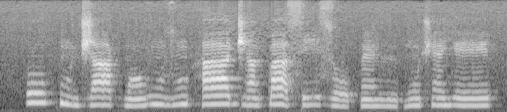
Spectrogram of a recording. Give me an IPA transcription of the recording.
oː˦ kʷ ũ˨ d͡ʒ aː˧ ɡ͡b ɔ̃˨˦ v ũ˦˨ z ũ˦˨ h aː˦ d͡ʒ ã˧ k͡p a˦˨ s iː˧ z oː˨ p ɛ̃˧ ɣ ɨ˨ ɓ ũ˦ ʃ ɛ̃˦ j eː˦

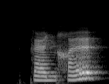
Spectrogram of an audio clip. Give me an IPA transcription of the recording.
k æ ɲ χ ɛ

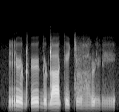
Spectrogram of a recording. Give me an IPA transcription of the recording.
r ø ɖ ʔ ø ɡ ø ɖ a k e c v a̤ ɭ e̤ ɽ e̤

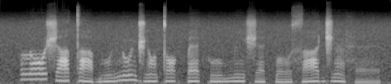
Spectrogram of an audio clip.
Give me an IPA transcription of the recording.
l o˦ ʃ a˦ t a˦˨ b ũ˧ n ũ˦ d͡ʒ ɔ̃˧ t ɔ˧ k͡p ɛ˧ k ũ˨ m ĩ˧ ʃ ɛ˨ k͡p o˨ s a˨˦ d͡ʒ ɛ̃˦˨ h ɛ˨

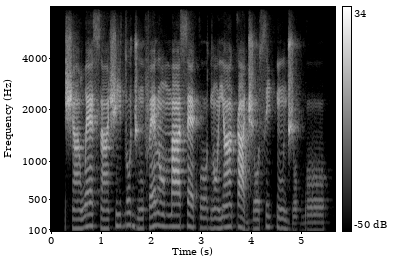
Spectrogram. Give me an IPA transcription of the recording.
ʃ ã˨ w ɛ˧ s ã˨ ʃ i˧ d o˧ d͡ʒ ũ˨ f ɛ˨˦ l ɔ̃˧ m a˦ s ɛ˦˨ k o˧ d ɔ̃˧ j ã˦ k a˦˨ d͡ʒ o˧ s i˦ k͡p ũ˧ d͡ʒ o˨ ɡ͡b o˧

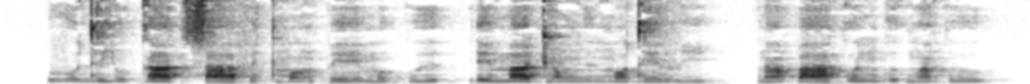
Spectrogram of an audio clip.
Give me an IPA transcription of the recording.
v u˦ d ɨ˦ j u˦ k aː˦ k s aː˨ f e˧ t m ɔ˦˨ ŋ p eː˨ m o˦˨ kʷ ɨ˦ | ɾ e˦ m aː˦ d͡ʒ ɔ̃˧ ŋ ɨ˧ ŋ ɔ˦ d e˨˦ v i˧ | ɾ ã˨˦ p aː˨ k o˦ n ɡʷ i˦ ɡʷ ã˦ k u˦

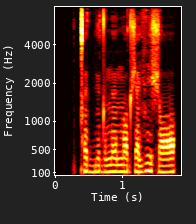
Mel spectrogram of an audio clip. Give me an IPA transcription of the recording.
ǀ ɘ d bʲ o d ɘ n̪ ɘ n̪ ɔ d ʃ ɛ j v i ʃ ɔ

